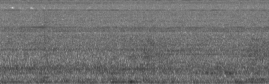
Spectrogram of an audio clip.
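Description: Steady rushing background noise with a low hum underneath, even throughout, with no distinct sounds standing out.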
